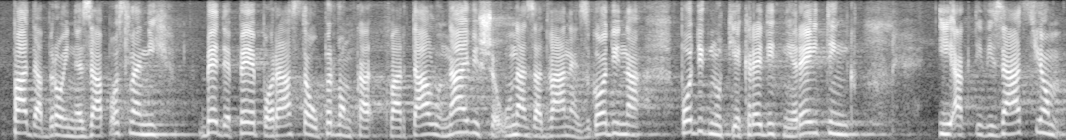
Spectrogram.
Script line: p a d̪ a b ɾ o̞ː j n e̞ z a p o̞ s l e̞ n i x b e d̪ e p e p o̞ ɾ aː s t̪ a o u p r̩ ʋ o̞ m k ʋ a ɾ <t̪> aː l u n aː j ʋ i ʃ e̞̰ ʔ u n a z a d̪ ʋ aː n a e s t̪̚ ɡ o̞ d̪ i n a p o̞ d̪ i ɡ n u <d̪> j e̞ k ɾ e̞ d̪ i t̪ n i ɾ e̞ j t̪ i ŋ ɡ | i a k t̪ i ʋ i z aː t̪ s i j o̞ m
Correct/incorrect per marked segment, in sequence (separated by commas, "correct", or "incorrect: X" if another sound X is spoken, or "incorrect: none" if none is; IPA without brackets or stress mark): correct, incorrect: t̪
